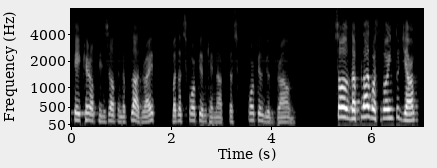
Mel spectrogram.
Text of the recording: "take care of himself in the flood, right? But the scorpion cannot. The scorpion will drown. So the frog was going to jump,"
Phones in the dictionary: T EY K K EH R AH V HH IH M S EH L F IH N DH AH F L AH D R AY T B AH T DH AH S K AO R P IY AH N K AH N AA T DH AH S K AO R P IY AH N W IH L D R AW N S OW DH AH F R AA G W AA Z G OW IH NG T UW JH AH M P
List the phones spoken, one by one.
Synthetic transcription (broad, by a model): T EY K K EH R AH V HH IH M S EH L F IH N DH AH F L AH D R AY T B AH T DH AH S K AO R P IY AH N K AH N AA T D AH S K AO R P IY AH N W IH L D R AW N S OW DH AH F L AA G W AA S G OW IH NG T UW JH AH M P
